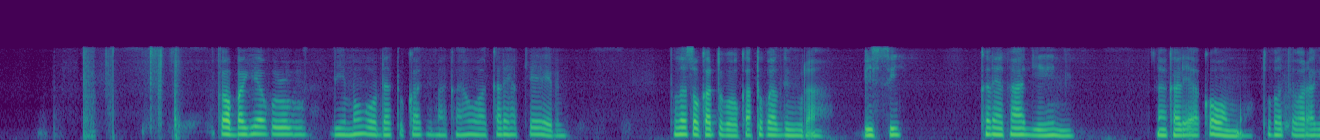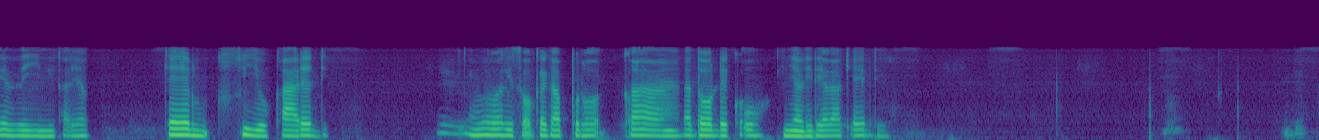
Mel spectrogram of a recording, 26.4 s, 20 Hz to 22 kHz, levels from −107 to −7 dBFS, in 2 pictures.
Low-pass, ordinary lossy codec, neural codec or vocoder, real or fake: 5.4 kHz; none; codec, 16 kHz, 0.8 kbps, ZipCodec; fake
